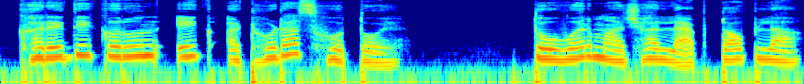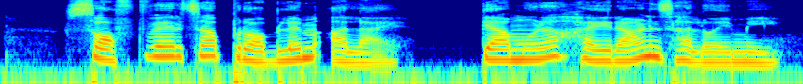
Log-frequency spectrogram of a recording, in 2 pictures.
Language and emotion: Marathi, sad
